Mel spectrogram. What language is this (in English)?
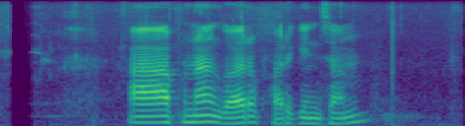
Nepali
